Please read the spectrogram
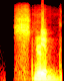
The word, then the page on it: snib: American English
